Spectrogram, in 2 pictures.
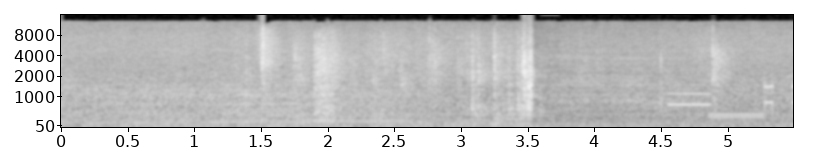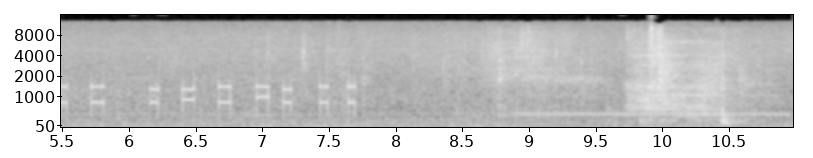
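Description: Touch-tone telephone being dialled: a few handling clicks as the handset is picked up, then about eleven quick two-tone keypad beeps, followed near the end by a steady tone on the line.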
